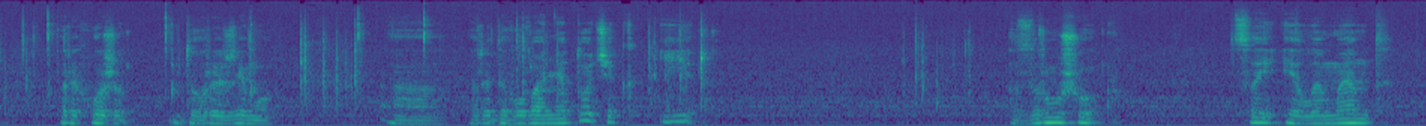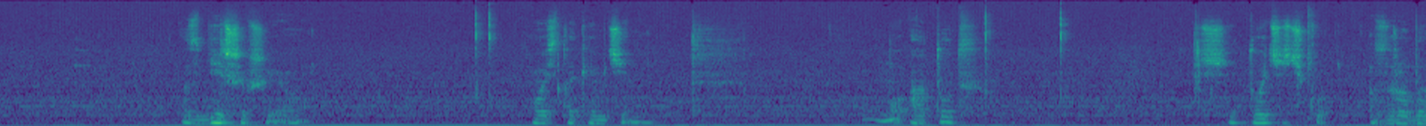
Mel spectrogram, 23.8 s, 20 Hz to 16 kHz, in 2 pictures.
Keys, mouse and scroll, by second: 2.4 shift+click, 4.9 g, 19.5 click, 21.3 g.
